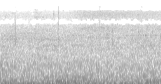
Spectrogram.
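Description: Steady low rumble of open train-station platform ambience, with faint footsteps on the tiled platform about every half second.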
